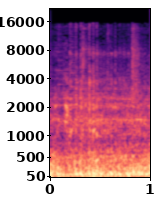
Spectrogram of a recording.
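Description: A motorcycle engine labours in soft sand dunes near Chushul in Ladakh, with a close, steady low-pitched rumble and irregular throttle pulsing throughout.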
